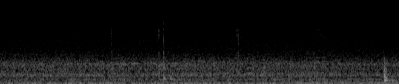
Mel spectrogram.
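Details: Honey bees in an Apimaye hive, checked for brood on July 23, 2020: a steady, dense low buzzing hum fills the colony, with a few faint clicks and a brief knock near the end.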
